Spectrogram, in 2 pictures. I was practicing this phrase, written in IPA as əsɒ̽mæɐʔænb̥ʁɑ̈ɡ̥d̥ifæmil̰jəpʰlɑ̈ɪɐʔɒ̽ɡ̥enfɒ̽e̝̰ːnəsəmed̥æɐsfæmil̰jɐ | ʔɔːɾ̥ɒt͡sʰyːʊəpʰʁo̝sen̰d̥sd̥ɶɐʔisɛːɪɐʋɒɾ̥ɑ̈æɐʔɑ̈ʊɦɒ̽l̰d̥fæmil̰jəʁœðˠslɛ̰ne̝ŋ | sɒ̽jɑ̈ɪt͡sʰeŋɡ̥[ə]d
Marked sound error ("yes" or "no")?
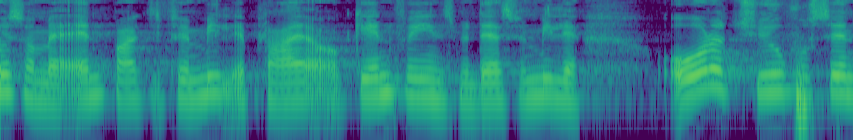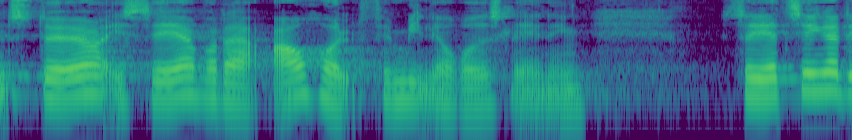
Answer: yes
